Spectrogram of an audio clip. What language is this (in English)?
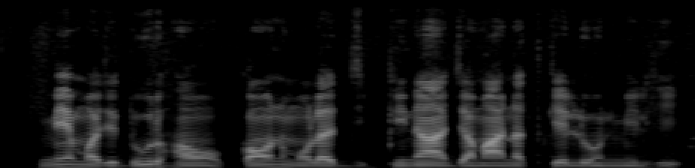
Chhattisgarhi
